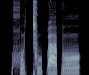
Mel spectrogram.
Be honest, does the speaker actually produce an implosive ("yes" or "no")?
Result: yes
